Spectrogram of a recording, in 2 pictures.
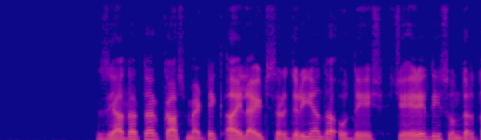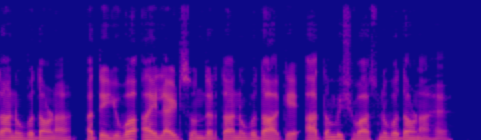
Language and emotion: Punjabi, neutral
